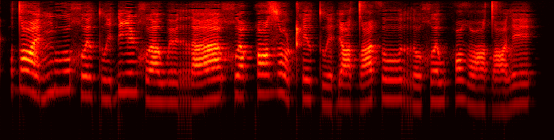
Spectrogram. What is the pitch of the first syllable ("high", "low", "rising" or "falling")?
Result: falling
